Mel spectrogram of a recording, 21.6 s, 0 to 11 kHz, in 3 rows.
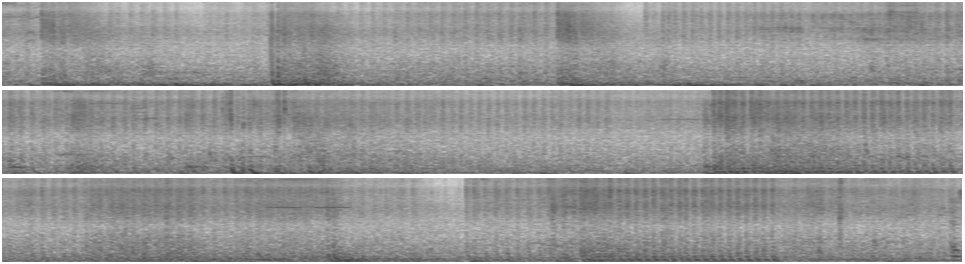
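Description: Dense, continuous gunfire and explosions from a firefight in The Division 2, with a sniper turret firing among constant rattling shots and booms for over twenty seconds, no clear talking.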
